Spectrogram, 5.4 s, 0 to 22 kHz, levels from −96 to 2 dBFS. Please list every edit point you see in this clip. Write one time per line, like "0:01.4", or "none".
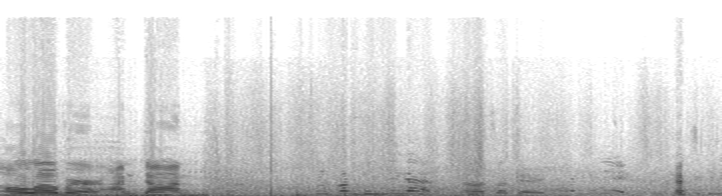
0:01.6
0:04.4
